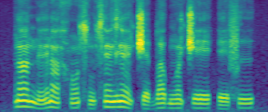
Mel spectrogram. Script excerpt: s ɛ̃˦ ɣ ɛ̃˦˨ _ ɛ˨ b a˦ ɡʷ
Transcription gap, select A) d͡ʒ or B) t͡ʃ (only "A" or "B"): B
